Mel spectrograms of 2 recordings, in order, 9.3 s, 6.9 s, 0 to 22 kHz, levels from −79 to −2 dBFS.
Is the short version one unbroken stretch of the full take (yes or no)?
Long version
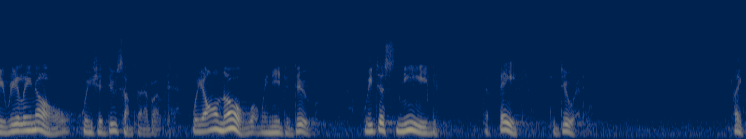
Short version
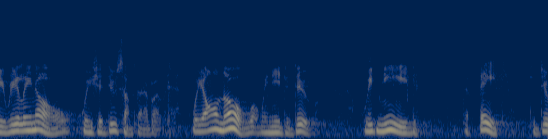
no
